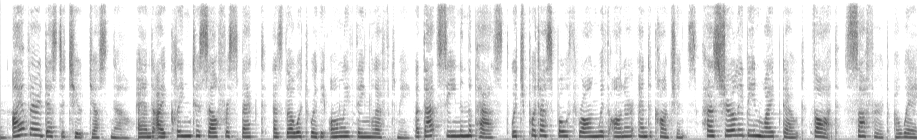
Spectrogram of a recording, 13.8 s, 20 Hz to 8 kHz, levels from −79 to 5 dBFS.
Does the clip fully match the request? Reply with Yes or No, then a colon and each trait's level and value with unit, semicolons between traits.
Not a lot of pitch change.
No: average, 3.5 semitones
